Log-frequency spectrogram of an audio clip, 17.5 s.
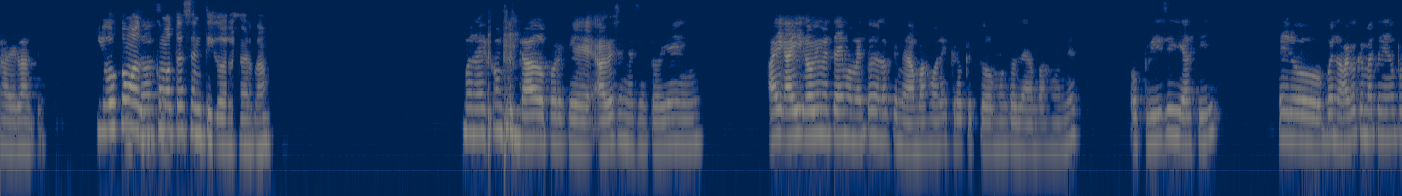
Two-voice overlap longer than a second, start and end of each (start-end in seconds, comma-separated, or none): none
